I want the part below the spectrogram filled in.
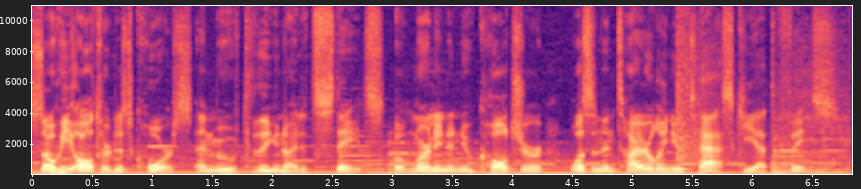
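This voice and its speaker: A man speaks at a fairly quick pace with hardly any pauses. Music plays in the background. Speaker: sports reporter and anchor. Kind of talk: TV sports news reporting.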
